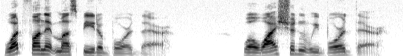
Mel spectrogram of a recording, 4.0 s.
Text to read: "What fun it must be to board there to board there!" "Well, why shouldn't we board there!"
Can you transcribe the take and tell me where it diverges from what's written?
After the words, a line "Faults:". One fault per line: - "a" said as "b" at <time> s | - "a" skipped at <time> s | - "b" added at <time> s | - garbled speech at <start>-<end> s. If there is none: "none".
"What fun it must be to board there!" "Well, why shouldn't we board there!"
Faults:
- "to board there" skipped at 1.7 s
